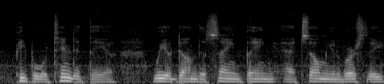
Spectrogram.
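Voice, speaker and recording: In an Alabama accent, a man speaks at medium pitch with fairly even intonation. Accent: Southern US (Alabama). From Alabama, US South. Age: 50s. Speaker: minister and educator. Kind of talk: interview.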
